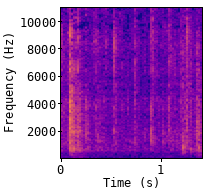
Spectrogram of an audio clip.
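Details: Sturmey-Archer 3-speed hub on a Gazelle bicycle, after soaking with WD-40, with the shifter in third position: soft, light ticks in small irregular groups as the wheel turns. The pawls are engaging normally again.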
